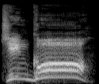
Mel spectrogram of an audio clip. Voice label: Male Dwarf Attack, zh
